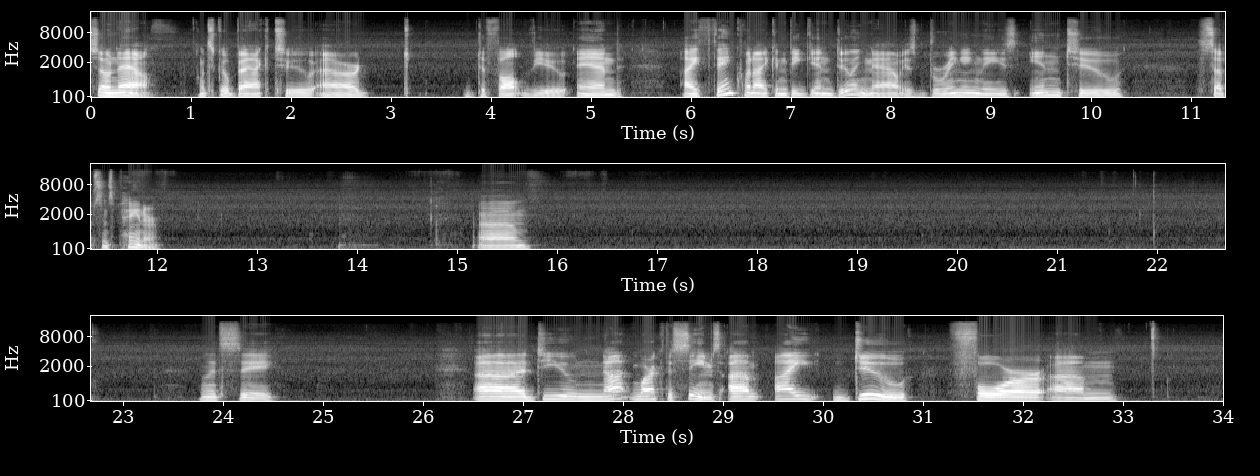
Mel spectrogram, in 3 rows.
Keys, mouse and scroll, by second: 3.4 click, 4.2 shift+middle click, 4.9 scroll up 2, 5.3 shift+middle click, 5.8-6.2 scroll down 2, 6.2 shift+middle click, 7.7 middle click, 8.9 middle click.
